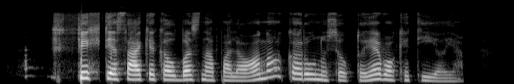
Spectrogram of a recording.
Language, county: Lithuanian, Kaunas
